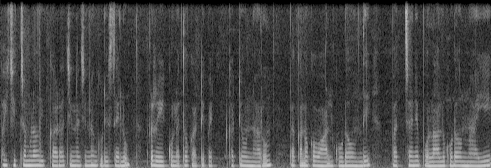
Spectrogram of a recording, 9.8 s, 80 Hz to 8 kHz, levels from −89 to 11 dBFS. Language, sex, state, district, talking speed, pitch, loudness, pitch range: Telugu, female, Andhra Pradesh, Visakhapatnam, 120 wpm, 210 Hz, -18 LUFS, 200-220 Hz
